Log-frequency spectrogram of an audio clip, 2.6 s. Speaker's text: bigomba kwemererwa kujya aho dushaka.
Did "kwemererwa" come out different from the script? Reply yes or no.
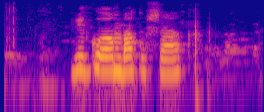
yes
